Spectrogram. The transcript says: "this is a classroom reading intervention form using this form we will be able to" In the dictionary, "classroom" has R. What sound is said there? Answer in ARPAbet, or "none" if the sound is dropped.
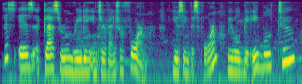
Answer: R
